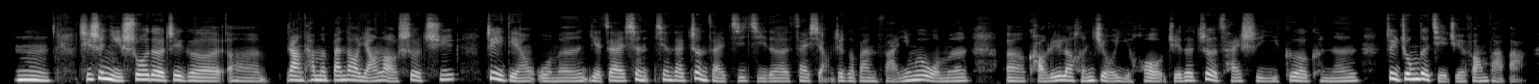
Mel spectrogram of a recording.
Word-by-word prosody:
嗯， 210 Hz, -4 st, +6 dB, 0.3 s
其 240 Hz, -, +2 dB
实 265 Hz, +4 st, +7 dB
你 235 Hz, -9 st, +8 dB
说 225 Hz, +7 st, +5 dB
的 210 Hz, -3 st, +6 dB
这 200 Hz, +3 st, +2 dB
个， 165 Hz, -3 st, 0 dB
呃， 155 Hz, -3 st, -7 dB, 0.2 s
让 200 Hz, -1 st, +3 dB
他 210 Hz, -, -3 dB
们 205 Hz, -2 st, +3 dB
搬 205 Hz, +3 st, +2 dB
到 210 Hz, -2 st, +2 dB
养 165 Hz, -1 st, -1 dB
老 185 Hz, -5 st, -1 dB
社 185 Hz, +6 st, -1 dB
区， 225 Hz, +6 st, -2 dB, 0.3 s
这 285 Hz, -3 st, +3 dB
一 -, -, +4 dB
点 155 Hz, -5 st, -3 dB
我 150 Hz, -1 st, -5 dB
们 155 Hz, +2 st, -5 dB
也 165 Hz, -3 st, -1 dB
在 170 Hz, +2 st, 0 dB
现 190 Hz, +3 st, +1 dB
现 210 Hz, -3 st, -1 dB
在 190 Hz, -, -1 dB
正 215 Hz, +6 st, +1 dB
在 165 Hz, -6 st, -5 dB
积 150 Hz, +3 st, -6 dB
极 150 Hz, -2 st, -7 dB
地 150 Hz, 0 st, -6 dB
在 160 Hz, +3 st, -6 dB
想 155 Hz, -, -4 dB
这 175 Hz, -, -4 dB
个 160 Hz, -1 st, -7 dB
办 155 Hz, 0 st, -7 dB
法。 140 Hz, -3 st, -11 dB
因 175 Hz, +6 st, -2 dB
为 210 Hz, -, +2 dB
我 170 Hz, -7 st, 0 dB
们， 155 Hz, +3 st, -6 dB, 0.4 s
呃， 160 Hz, -2 st, -4 dB
考 145 Hz, -, -4 dB
虑 180 Hz, +5 st, +1 dB
了 190 Hz, -2 st, +2 dB
很 165 Hz, 0 st, -4 dB
久 175 Hz, -5 st, -1 dB
以 150 Hz, -2 st, -7 dB
后， 160 Hz, -3 st, -3 dB
觉 155 Hz, 0 st, -6 dB
得 180 Hz, +1 st, 0 dB
这 190 Hz, +4 st, +1 dB
才 160 Hz, -3 st, -7 dB
是 165 Hz, -, -2 dB
一 145 Hz, -2 st, -9 dB
个 175 Hz, -4 st, -2 dB
可 155 Hz, +2 st, -13 dB
能 150 Hz, +4 st, -6 dB, 0.3 s
最 260 Hz, -4 st, +4 dB
终 250 Hz, +2 st, +7 dB
的 250 Hz, -3 st, +6 dB
解 145 Hz, -7 st, -3 dB
决 140 Hz, +2 st, -6 dB
方 160 Hz, +2 st, -5 dB
法 165 Hz, -, -8 dB
吧。 -, -, -13 dB
170 Hz, 265 characters per minute, -19 LUFS, 155-200 Hz, 0.4 s, 你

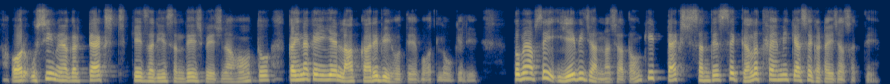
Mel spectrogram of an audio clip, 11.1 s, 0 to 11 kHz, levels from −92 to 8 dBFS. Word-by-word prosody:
और 150 Hz, +3 st, +5 dB
उसी 220 Hz, +9 st, +2 dB
में 180 Hz, -6 st, +1 dB
अगर 150 Hz, -1 st, +1 dB, 0.2 s
टेक्स्ट 170 Hz, 0 st, +1 dB
के 160 Hz, -1 st, +2 dB
ज़रिये 140 Hz, -1 st, -2 dB
संदेश 140 Hz, +4 st, -3 dB
भेजना 110 Hz, 0 st, -4 dB
हो, 130 Hz, +4 st, -4 dB
तो 175 Hz, 0 st, +2 dB, 0.3 s
कहीं 180 Hz, 0 st, +5 dB
न 205 Hz, +1 st, +5 dB
कहीं 185 Hz, -2 st, +3 dB
ये 185 Hz, -1 st, +6 dB
लाभकारी 140 Hz, +1 st, +2 dB
भी 145 Hz, -, +2 dB
होते 105 Hz, -2 st, -9 dB
हैं 100 Hz, -, -7 dB
बहुत 95 Hz, 0 st, -12 dB
लोगों 90 Hz, -2 st, -10 dB
के 90 Hz, -, -13 dB
लिए। 80 Hz, -1 st, -16 dB, 0.5 s
तो 200 Hz, -, +7 dB
मैं 230 Hz, +3 st, +4 dB
आपसे 230 Hz, +2 st, +2 dB, 0.2 s
ये 190 Hz, -, +7 dB
भी 225 Hz, +2 st, +2 dB
जानना 115 Hz, -6 st, -2 dB
चाहता 105 Hz, -3 st, -7 dB
हूँ 165 Hz, +4 st, -6 dB
कि 250 Hz, 0 st, 0 dB, 0.2 s
टेक्स्ट 165 Hz, -, +1 dB
संदेश 170 Hz, +3 st, 0 dB
से 225 Hz, -, +3 dB
गलतफ़हमी 195 Hz, -3 st, +1 dB
कैसे 170 Hz, +1 st, +1 dB
घटाई 120 Hz, -4 st, -3 dB
जा -, -, -6 dB
सकती -, -, -16 dB
है? -, -, -24 dB
155 Hz, 220 wpm, -19 LUFS, 120-185 Hz, 0.5 s, तो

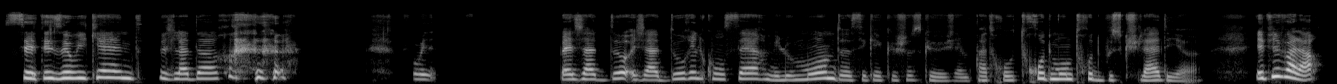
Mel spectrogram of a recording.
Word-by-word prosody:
C'était 285 Hz, 0 st, +4 dB
The 285 Hz, +2 st, +6 dB
Weeknd, 295 Hz, 0 st, +4 dB, 0.3 s
je 260 Hz, -2 st, -4 dB
l'adore. 265 Hz, +2 st, -1 dB, 1.9 s
Oui. 465 Hz, -2 st, -5 dB, 1.2 s
Beh 230 Hz, +1 st, +2 dB
j'ado 235 Hz, +2 st, 0 dB
j'ai 210 Hz, 0 st, -5 dB
adoré 250 Hz, +9 st, -3 dB
le 270 Hz, -, -6 dB
concert, 250 Hz, 0 st, -3 dB
mais 200 Hz, -3 st, -5 dB
le 200 Hz, +1 st, -5 dB
monde, 240 Hz, 0 st, 0 dB
c'est 195 Hz, +1 st, -10 dB
quelque 195 Hz, -1 st, -12 dB
chose 200 Hz, +1 st, -11 dB
que 175 Hz, -4 st, -10 dB
j'aime 165 Hz, -1 st, -14 dB
pas 190 Hz, +1 st, -7 dB
trop. 195 Hz, +1 st, -8 dB
Trop 270 Hz, +9 st, 0 dB
de 250 Hz, -, -2 dB
monde, 245 Hz, 0 st, +3 dB
trop 255 Hz, 0 st, -3 dB
de 195 Hz, -, -7 dB
bousculades 195 Hz, 0 st, -4 dB
et 170 Hz, -3 st, -8 dB
heu -, -, -13 dB, 0.7 s
et 280 Hz, -, +5 dB
puis 370 Hz, +7 st, +7 dB
voilà. 280 Hz, -10 st, +5 dB
240 Hz, 150 wpm, -24 LUFS, 200-275 Hz, 1.9 s, puis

